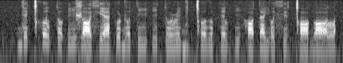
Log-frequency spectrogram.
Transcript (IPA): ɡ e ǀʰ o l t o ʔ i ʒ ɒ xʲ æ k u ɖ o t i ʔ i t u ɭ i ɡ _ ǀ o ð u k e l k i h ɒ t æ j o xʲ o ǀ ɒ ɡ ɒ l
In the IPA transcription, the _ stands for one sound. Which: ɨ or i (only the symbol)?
i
